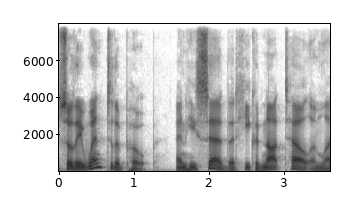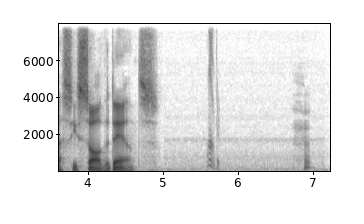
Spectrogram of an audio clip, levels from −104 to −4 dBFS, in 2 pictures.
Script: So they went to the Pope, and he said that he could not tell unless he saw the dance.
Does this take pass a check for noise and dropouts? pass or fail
fail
